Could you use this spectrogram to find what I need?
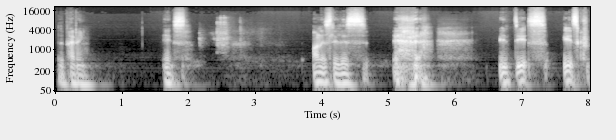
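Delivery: halting, broken starts with long pauses; real stammering hesitation, words left unfinished; stuttering. Real, not acted. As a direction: struggle to get the words out. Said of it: "the reason I'm stuttering here".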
